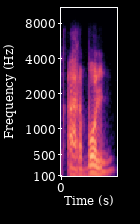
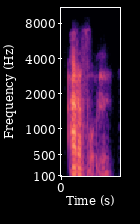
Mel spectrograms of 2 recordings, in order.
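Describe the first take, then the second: First: "árbol" mispronounced with the stress on BÓL; "árbol" as ar-BÓL, end-stressed; wrong stress, arBÓL. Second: "árbol" with the stress on the first syllable; "árbol" as ÁR-bol, falling at the end. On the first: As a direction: shift the accent of "árbol" to the last syllable. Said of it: "Nosotros no decimos árbol". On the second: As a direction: lean on ÁR and let "bol" drop in "árbol". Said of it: "sino decimos árbol". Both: Shown as a demonstration.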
